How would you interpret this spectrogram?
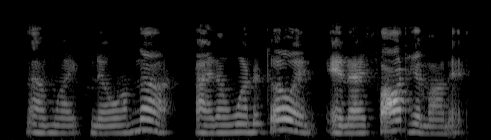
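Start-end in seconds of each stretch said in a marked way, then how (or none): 0.7-2.4 put-on tearful crying voice, quieter. Retelling refusing to go in the water: imitating own crying refusal. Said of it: "And I started to cry".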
